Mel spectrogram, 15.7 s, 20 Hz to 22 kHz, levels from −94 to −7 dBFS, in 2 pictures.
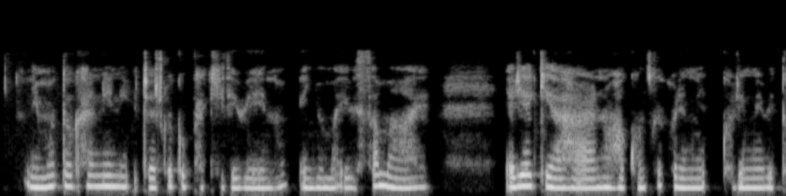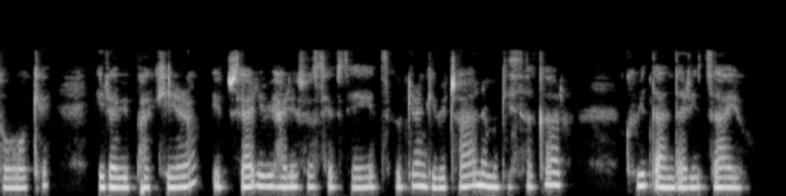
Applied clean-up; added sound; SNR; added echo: none; none; none; none.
